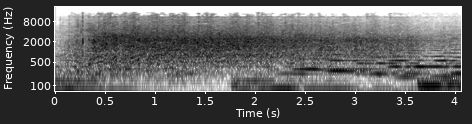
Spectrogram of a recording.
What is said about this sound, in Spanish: Y después de hablar el líder de Ciudadanos, los aplausos no terminaban cuando comenzaba a hablar Meritxell Batet.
